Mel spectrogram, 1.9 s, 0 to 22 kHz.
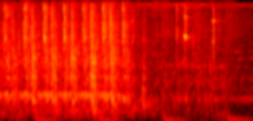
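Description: A sewing machine stitches a diagonal line across a hot pad at a long 5 mm stitch length, running loud and close with a rapid whirring mechanical rhythm and regular low thumps, no talk.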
